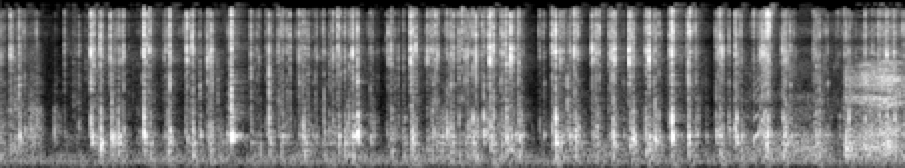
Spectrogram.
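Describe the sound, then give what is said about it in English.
Fingers type on a computer keyboard, producing many crisp, quiet clicks in irregular rapid bursts with short pauses between them, with no talking. “And the last one you can type in, okay? You type it in. You type it in.”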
